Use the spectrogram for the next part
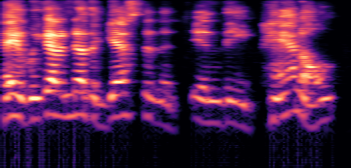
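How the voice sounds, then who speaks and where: A man's voice: fairly high pitch, brisk. A man hosting a casual live chat and introducing a guest. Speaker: host.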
